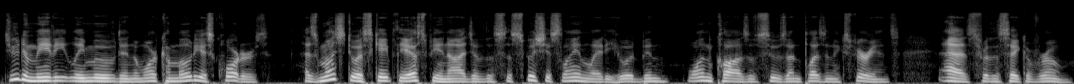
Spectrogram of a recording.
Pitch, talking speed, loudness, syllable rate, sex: 145 Hz, 180 wpm, -18 LUFS, 5.8 syllables/s, male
